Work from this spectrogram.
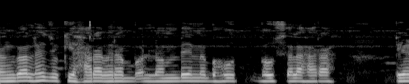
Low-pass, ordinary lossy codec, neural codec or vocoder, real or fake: none; none; none; real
